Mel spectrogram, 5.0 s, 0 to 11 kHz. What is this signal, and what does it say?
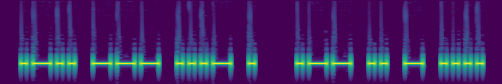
Morse code, heard as a keyed tone, about 20 wpm, 700 Hz. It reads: LOVE WITH
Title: Sentences from Top 1000 Words - Review Part 4 - 20wpm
